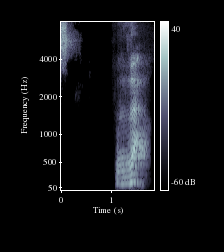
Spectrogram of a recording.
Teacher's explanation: Jadi ujung lidahnya ditempelkan di ujung gigi seri yang atas. Za. Lidahnya agak keluar. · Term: huruf zal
